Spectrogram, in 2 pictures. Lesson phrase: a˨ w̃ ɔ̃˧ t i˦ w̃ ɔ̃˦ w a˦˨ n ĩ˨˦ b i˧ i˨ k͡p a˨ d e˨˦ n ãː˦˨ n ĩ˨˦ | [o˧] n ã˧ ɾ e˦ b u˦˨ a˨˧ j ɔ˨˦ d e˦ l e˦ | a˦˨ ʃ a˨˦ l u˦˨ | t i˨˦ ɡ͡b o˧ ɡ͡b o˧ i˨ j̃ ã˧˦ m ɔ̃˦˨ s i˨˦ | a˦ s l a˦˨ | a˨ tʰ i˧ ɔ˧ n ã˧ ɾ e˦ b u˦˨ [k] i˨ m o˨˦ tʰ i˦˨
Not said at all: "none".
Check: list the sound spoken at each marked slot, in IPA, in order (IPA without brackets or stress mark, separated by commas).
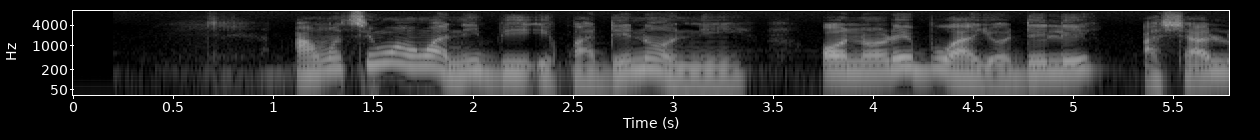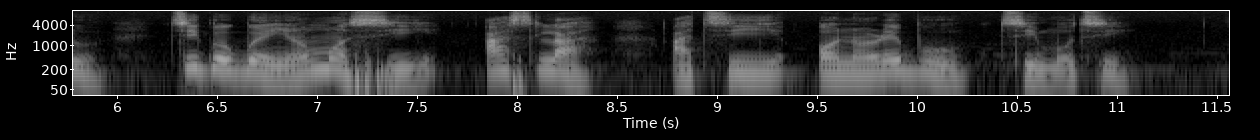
ɔ˧, t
